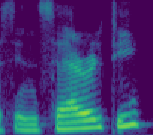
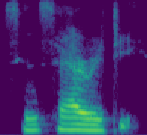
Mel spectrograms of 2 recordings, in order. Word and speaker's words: sincerity: النون بقول sincere يبقى sincerity sincere ليه؟ عشان هنا في حرف إيه فخلينا ننطق الإي دي long خلينا نقول sincere أما الإي دي مش موجودة في النون فقلتها إيه sincerity sincerity اللي هي الإيه الإخلاص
